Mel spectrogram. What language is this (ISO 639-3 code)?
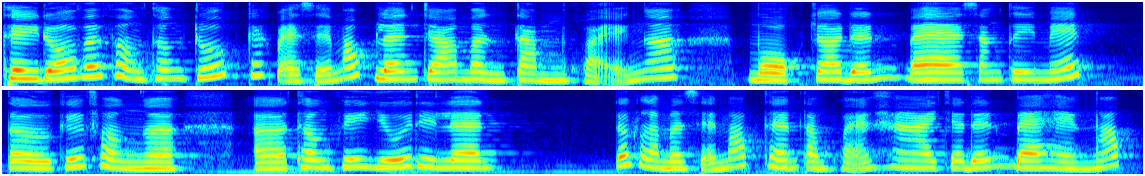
vie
